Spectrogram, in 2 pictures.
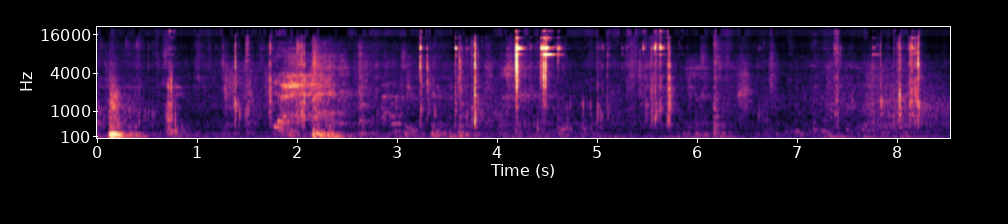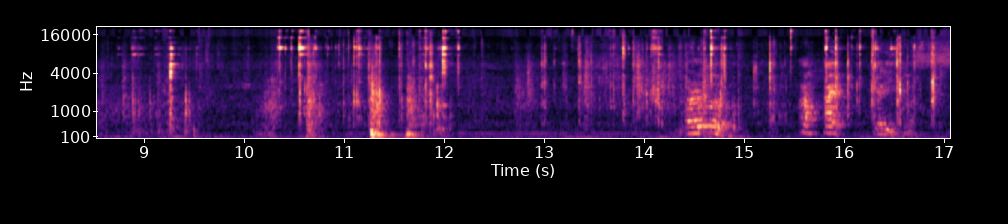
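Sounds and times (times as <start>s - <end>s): metallic clinks of gear handled: 2.9s - 6.2s, 7.2s - 17.0s.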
